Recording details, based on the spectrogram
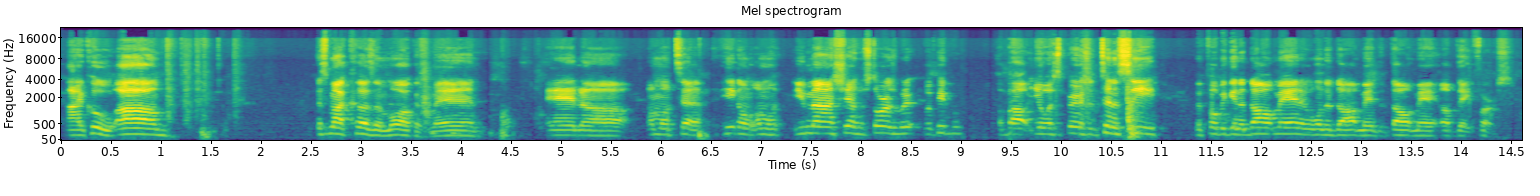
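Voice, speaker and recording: Bright-sounding dude hosting a chat, kinda far from the mic, keeps nudging his guest. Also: on the high side, steady tone, moderate pace. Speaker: channel host. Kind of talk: casual chat interview.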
